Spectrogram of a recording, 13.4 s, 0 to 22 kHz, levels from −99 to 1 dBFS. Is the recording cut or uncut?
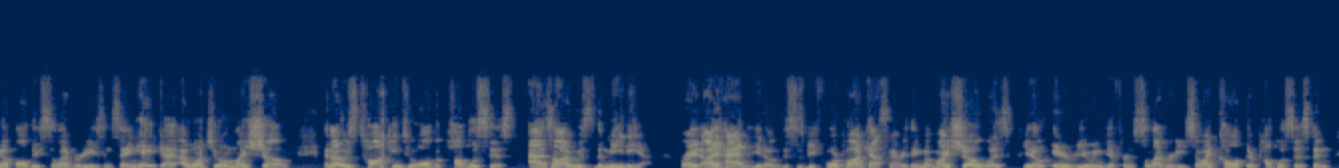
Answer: cut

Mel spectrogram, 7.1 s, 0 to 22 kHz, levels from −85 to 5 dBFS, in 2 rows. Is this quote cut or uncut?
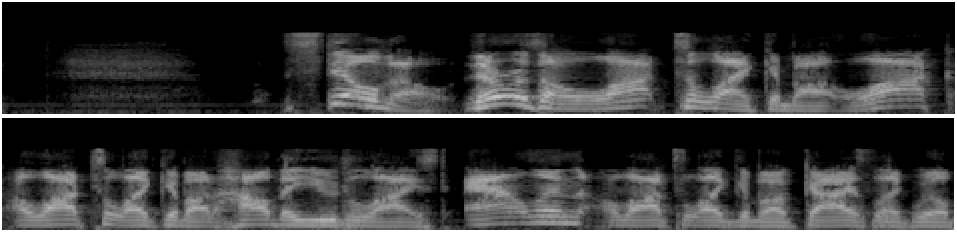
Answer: uncut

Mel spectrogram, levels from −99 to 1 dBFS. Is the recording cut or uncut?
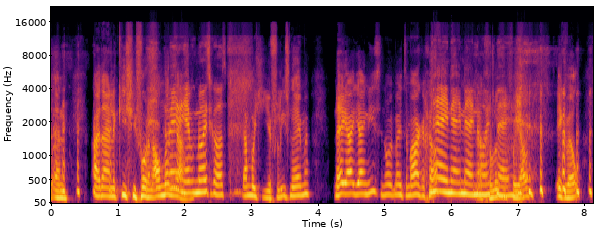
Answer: uncut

